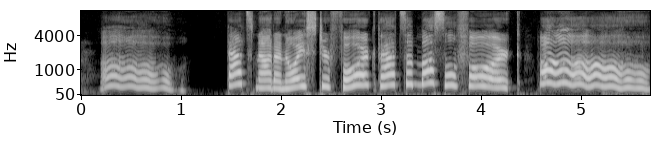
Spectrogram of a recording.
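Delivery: very high Victorian ghost voice with drawn-out "oh". Asked by her co-host for a sample, she performs a Victorian ghost voice. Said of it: "I will need a sample of your Victorian ghost voice".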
